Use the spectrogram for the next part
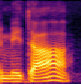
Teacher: you're a fellow Midar enjoyer with the stress on the second syllable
